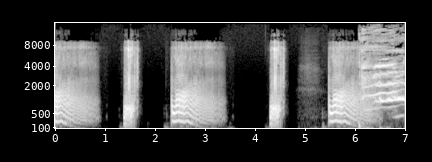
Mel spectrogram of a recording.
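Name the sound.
fart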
